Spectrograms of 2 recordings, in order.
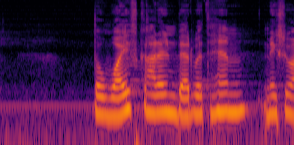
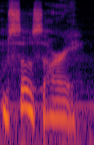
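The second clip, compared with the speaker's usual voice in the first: hushed sympathy; 9 dB quieter than usual. Retold or imitated. Voicing a comforting friend.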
